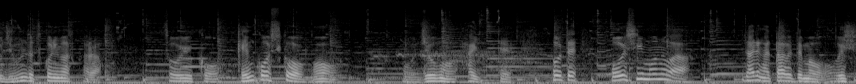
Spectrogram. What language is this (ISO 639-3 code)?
jpn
